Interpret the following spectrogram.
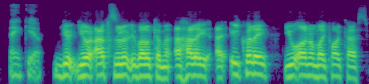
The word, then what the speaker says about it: Haleh: I usually say it's pronounced like Hallelujah, Haleh, to make it easy for people to pronounce my name.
